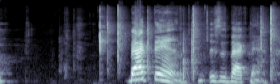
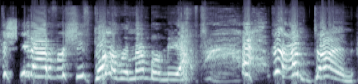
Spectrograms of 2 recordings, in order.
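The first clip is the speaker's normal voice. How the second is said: furious threats; 8 semitones higher, 8 dB louder than usual. Retold or imitated. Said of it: "I was like".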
